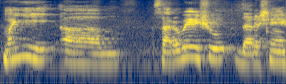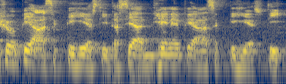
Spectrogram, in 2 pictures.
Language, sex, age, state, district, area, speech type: Sanskrit, male, 30-45, Tamil Nadu, Tirunelveli, rural, spontaneous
